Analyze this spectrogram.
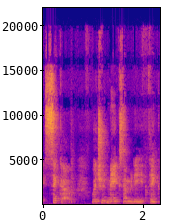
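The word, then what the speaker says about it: Sicco: it is also used i believe they would pronounce it siko but the way that i would pronounce it as a native english speaker if i was outside of the netherlands or outside of germany i would say sicko which would make somebody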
